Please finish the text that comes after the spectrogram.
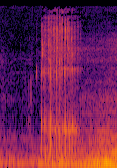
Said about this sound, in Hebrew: האם נחירות הן מוסיקה?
